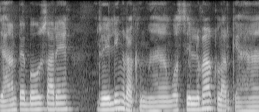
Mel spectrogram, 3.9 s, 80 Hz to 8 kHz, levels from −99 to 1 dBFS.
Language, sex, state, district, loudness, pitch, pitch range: Hindi, male, Jharkhand, Garhwa, -16 LUFS, 150 Hz, 125-155 Hz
